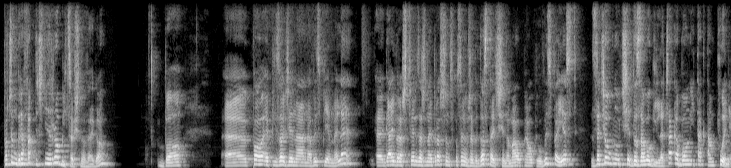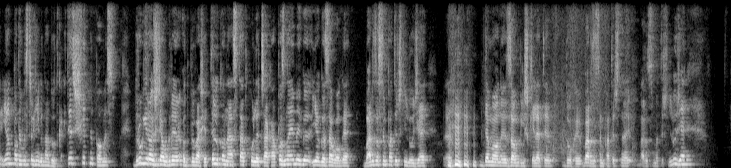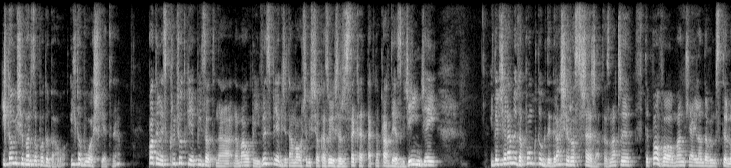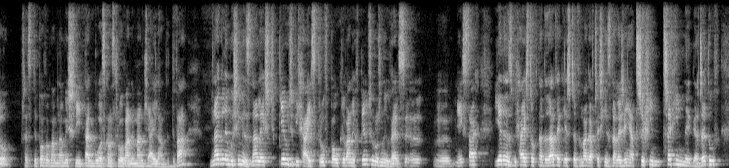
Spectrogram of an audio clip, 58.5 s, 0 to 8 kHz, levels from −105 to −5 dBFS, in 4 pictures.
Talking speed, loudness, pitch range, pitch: 160 wpm, -19 LUFS, 140-195 Hz, 160 Hz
